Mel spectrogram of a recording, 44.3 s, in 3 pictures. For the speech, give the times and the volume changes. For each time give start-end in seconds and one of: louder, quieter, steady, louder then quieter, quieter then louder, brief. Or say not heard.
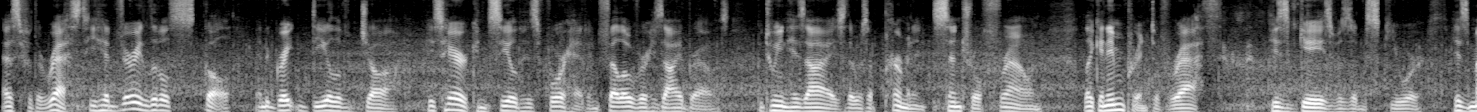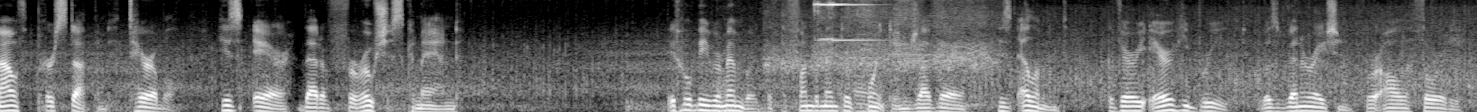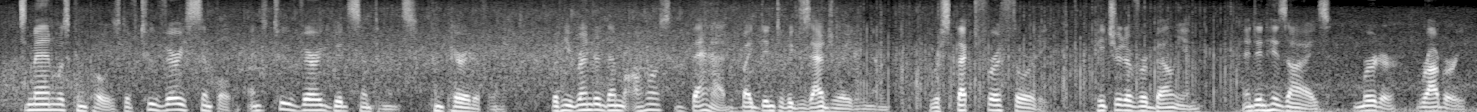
0.0-19.4 steady
21.4-44.2 steady.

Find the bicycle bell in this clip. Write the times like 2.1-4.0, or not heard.
21.9-23.8.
